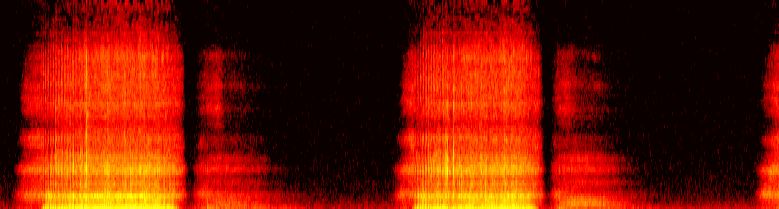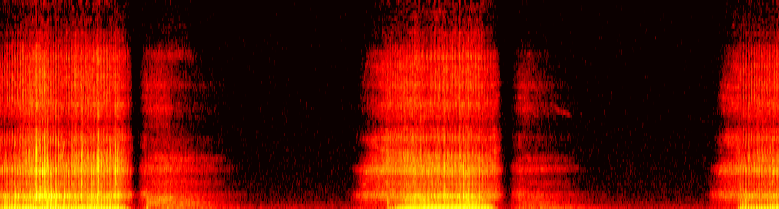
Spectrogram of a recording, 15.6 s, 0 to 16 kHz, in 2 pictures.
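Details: Loud, rough snores on each breath in, about 16 a minute, each followed by a softer breath out; regular snoring.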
